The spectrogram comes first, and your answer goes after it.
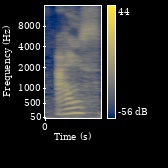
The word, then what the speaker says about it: Eins: 요거는 우리가 A라고 발음하고 싶은 너무나 A라고 발음하고 싶은 그런 모양을 가지고 있어요. 그런데 독일어에서는 I라고 읽어요. 자, 요거는 Die Schweiz라고 읽어요. 그다음에 요거는 Eins 입니다.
